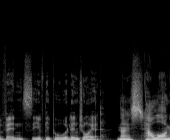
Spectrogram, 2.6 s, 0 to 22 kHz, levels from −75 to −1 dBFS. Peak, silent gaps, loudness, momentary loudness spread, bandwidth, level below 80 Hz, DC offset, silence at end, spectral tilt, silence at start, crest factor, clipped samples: -6 dBFS; none; -24 LUFS; 8 LU; 13.5 kHz; -42 dBFS; under 0.1%; 0 s; -5.5 dB/octave; 0 s; 16 dB; under 0.1%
